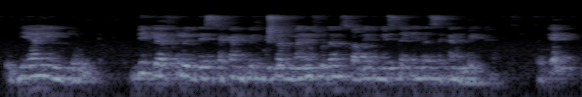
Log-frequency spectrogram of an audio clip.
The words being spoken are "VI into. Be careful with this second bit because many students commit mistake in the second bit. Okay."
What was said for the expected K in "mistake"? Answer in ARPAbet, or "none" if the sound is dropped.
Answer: none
